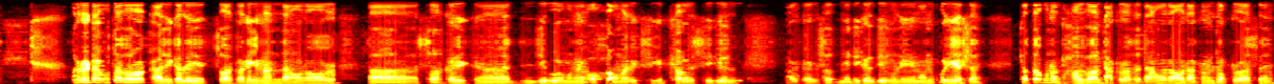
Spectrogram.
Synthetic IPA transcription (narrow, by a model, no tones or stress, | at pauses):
aɹuɛtakʰɔtʰadʱɔɹɔkazikalisɔɹkaɹiimandaŋɔɹdaŋɔɹ | sɔɹkaɹikzibʊɹmanɛʔɔxɔmaɾiksikʰit̚kʰalojsibʱil | aɹutaɹpisɔtmedikɛlzibʊɹnimankoɹiasɛ | tatapʊnabʱalbʱaldak̚tɔɹasɛdaŋɔɹdaŋɔɹdak̚ɔdɔk̚tɔɹasɛ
